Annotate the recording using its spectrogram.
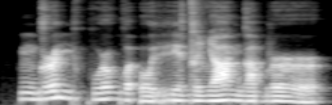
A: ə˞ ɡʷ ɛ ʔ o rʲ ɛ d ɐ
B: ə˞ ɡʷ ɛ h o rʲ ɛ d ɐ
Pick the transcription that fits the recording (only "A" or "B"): A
